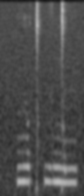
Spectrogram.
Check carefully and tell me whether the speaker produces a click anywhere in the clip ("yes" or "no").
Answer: yes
